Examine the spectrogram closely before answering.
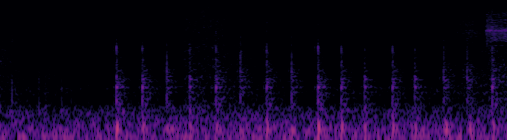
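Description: Quick soft footsteps patter as a game character walks.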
